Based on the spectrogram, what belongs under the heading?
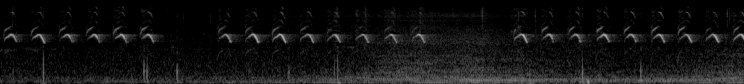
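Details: Bar-winged prinia (ciblek) giving the rapid 'tembakan roll' song style: runs of high, bright, arched notes about four per second, broken by two short pauses, over low background hum and occasional clicks.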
